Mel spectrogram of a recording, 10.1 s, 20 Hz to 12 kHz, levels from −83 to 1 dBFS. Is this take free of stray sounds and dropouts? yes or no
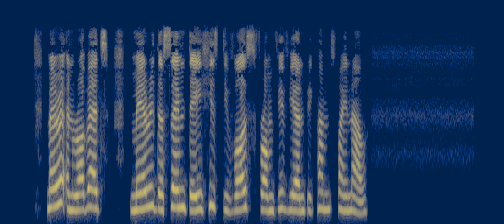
yes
